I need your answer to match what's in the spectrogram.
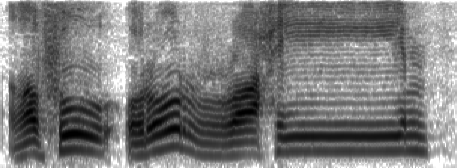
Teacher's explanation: ونرى مثال أمامنا غفور رحيم تنوين بعده راء، فإذا أدغمنا التنوين في الراء التي بعده يصبح النطق هكذا كما نرى الآن على اللوحة غفور رحيم، بعد الراء المضمومة من كلمة غفور نشدد الراء التي في رحيم · Term: الراء المشددة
